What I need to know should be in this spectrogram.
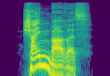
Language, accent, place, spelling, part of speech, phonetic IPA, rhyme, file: German, Germany, Berlin, scheinbares, adjective, [ˈʃaɪ̯nbaːʁəs], -aɪ̯nbaːʁəs, De-scheinbares.ogg
- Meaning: strong/mixed nominative/accusative neuter singular of scheinbar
